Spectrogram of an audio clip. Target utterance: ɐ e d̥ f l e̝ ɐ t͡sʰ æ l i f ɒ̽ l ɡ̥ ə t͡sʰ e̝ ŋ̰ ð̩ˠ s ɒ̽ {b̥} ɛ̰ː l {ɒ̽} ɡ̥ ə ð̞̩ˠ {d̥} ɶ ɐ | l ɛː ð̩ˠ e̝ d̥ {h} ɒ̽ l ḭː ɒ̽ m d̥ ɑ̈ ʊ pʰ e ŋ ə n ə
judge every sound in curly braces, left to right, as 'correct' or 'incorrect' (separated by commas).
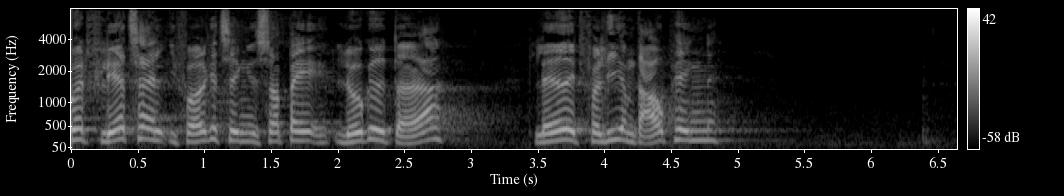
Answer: correct, incorrect, correct, incorrect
